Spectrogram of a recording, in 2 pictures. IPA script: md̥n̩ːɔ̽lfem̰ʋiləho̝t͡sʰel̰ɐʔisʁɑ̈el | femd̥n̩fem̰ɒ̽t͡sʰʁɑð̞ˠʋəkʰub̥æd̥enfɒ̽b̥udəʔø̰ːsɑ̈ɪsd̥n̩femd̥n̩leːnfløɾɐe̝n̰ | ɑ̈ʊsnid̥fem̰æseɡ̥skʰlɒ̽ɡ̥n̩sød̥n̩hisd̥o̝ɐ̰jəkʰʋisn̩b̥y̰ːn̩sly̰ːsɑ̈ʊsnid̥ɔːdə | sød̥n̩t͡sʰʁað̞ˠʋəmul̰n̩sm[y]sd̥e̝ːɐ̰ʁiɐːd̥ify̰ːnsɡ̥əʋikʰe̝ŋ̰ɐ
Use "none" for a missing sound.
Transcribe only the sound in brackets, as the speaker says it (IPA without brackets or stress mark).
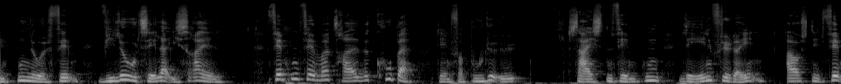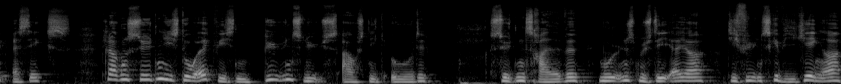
y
